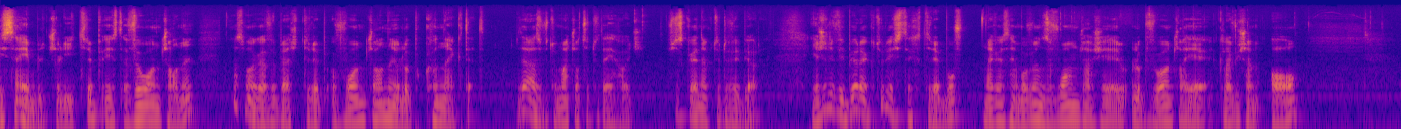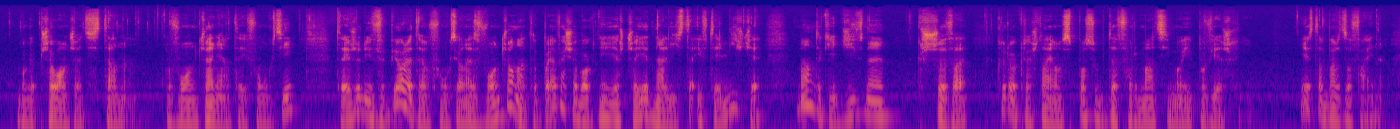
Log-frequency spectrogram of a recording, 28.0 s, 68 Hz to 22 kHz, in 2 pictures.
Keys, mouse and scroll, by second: 11.9-16.3 typing, 27.3 Tab.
